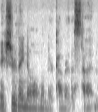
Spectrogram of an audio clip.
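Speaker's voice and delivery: soft, hushed, under-the-breath half-whisper. The narrator voices a character half-whispering to another man: half-whispering. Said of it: "he's going to whisper to the dude".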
